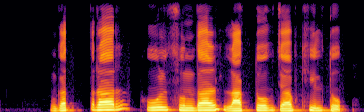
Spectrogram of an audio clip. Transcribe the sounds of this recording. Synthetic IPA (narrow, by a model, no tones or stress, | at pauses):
ɡət̪ɾəɾpʰuːlsʊnd̪əɾlaːɡ̚t̪okd͡ʒəbkʰilt̪o̰ːk̚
